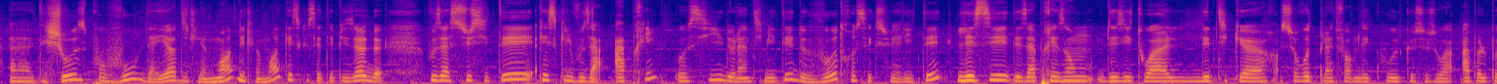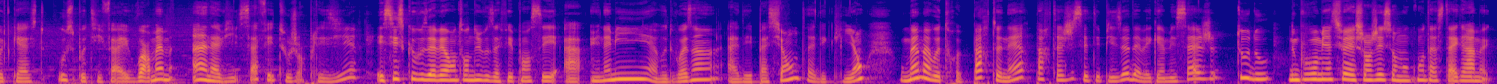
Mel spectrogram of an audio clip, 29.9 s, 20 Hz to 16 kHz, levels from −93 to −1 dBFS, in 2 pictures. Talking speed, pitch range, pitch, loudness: 200 wpm, 155-220 Hz, 180 Hz, -31 LUFS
